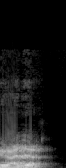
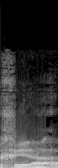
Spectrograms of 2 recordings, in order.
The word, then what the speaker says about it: Gea: Gea viene a ser lo mismo que Gaia. En realidad es una transliteración, según se pronuncien esas letras griegas, se puede decir Gea, Gaia o Gaia, ¿de acuerdo?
